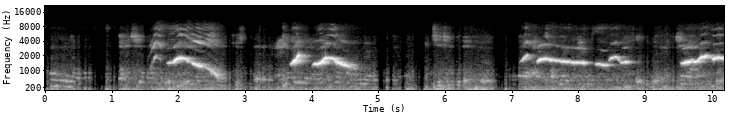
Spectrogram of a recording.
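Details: Pet Amazon parrot indoors, whose repertoire includes a wolf whistle and a falling bomb noise, giving a series of slurred, rising and falling whistles in bursts, with faint room hum.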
